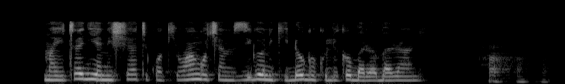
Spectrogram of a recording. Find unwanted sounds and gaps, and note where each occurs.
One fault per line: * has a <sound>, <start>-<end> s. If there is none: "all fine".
* has a laugh, 4.8-5.5 s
